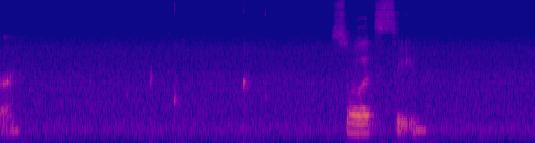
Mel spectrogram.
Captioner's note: clicks tongue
